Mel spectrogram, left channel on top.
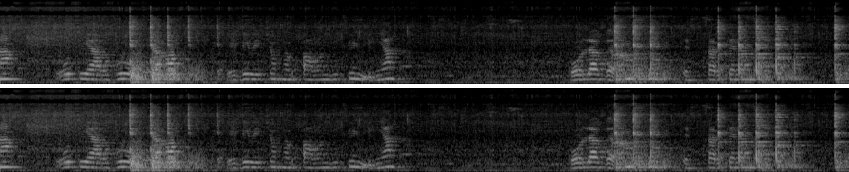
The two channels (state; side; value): identical; both; correlation 1.00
